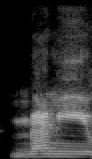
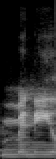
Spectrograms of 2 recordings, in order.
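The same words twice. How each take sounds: First: The first vowel sounds like the one in 'many'. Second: The first vowel sounds like the one in 'mini'. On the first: The speaker calls it right. "but it's many, like much" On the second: The speaker calls it wrong. "it sounds like many, like small"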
